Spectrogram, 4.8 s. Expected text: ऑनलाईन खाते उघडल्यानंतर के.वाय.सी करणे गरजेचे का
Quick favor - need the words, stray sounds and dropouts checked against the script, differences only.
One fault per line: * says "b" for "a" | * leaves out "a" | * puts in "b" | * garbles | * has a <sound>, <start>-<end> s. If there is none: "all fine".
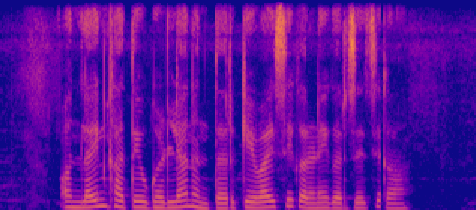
all fine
